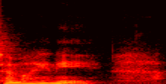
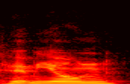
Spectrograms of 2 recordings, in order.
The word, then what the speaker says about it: Hermione: people in Harry Potter we did not know that Hermione was pronounced Hermione I was one of those Mary few who pronounced it her me own four years but there we are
